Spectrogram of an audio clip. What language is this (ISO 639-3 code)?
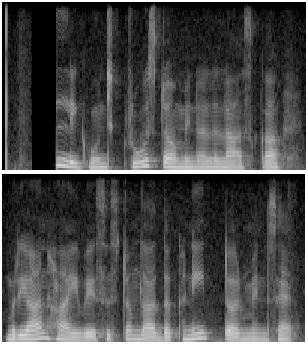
pan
